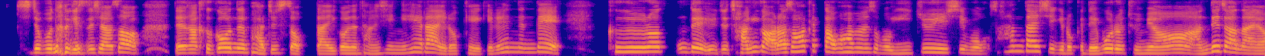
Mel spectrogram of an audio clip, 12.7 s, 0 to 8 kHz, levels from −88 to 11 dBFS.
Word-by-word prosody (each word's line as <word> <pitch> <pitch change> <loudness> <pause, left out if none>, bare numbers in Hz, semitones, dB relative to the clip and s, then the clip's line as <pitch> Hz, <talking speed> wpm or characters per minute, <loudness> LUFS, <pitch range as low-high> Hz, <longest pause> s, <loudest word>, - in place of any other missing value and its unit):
지저분하게 205 +1 +2
쓰셔서 195 +2 +1 0.3
"내가 190 +1 +3
그거는 220 +2 +2
봐줄 185 -4 -3
수 190 - +2
없다. 155 - -2
이거는 165 +2 0
당신이 180 +3 -9
해라." 225 -2 +2
이렇게 150 +1 -4
얘기를 155 +7 -4
했는데 235 - -1 0.5
그런데 245 -4 +2
이제 185 +1 -5
자기가 215 +7 +1
알아서 220 +7 +3
하겠다고 275 -5 0
하면서 230 -2 -2
뭐 175 -2 -4
2 170 +2 -9
주일씩 215 -3 -2
뭐 160 -1 -5 0.2
1 280 +1 -6
달씩 275 -8 +1
이렇게 170 0 -4
내버려두면 170 0 +1 0.3
안 155 +3 -1
되잖아요. 205 - +2
205 Hz, 345 characters per minute, -14 LUFS, 175-230 Hz, 0.5 s, 내가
